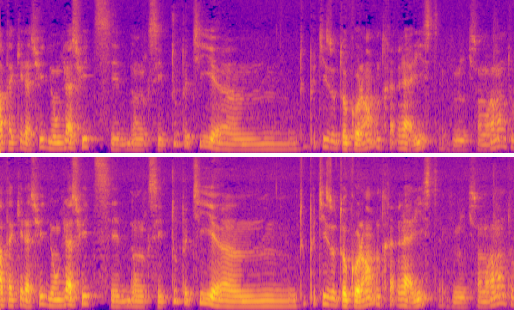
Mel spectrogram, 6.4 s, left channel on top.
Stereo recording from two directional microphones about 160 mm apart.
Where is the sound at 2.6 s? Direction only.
55° right (ahead or behind).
